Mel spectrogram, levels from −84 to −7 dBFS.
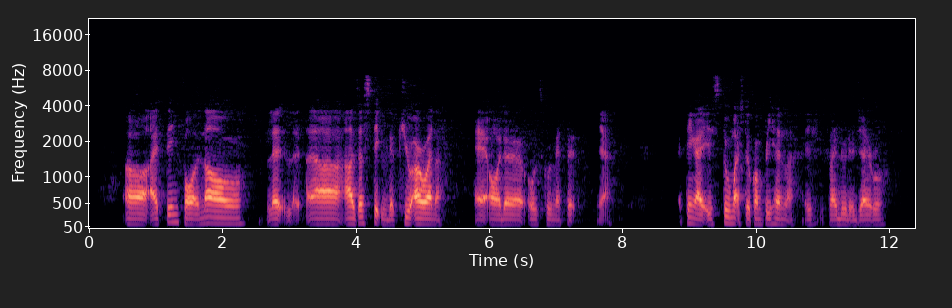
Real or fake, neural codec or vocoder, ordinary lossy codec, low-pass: real; none; none; 7.2 kHz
